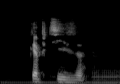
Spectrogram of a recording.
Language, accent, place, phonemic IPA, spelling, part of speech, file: French, France, Lyon, /kap.tiv/, captive, noun / verb, LL-Q150 (fra)-captive.wav
- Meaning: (noun) female captive; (verb) inflection of captiver: 1. first/third-person singular present indicative/subjunctive 2. second-person singular imperative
